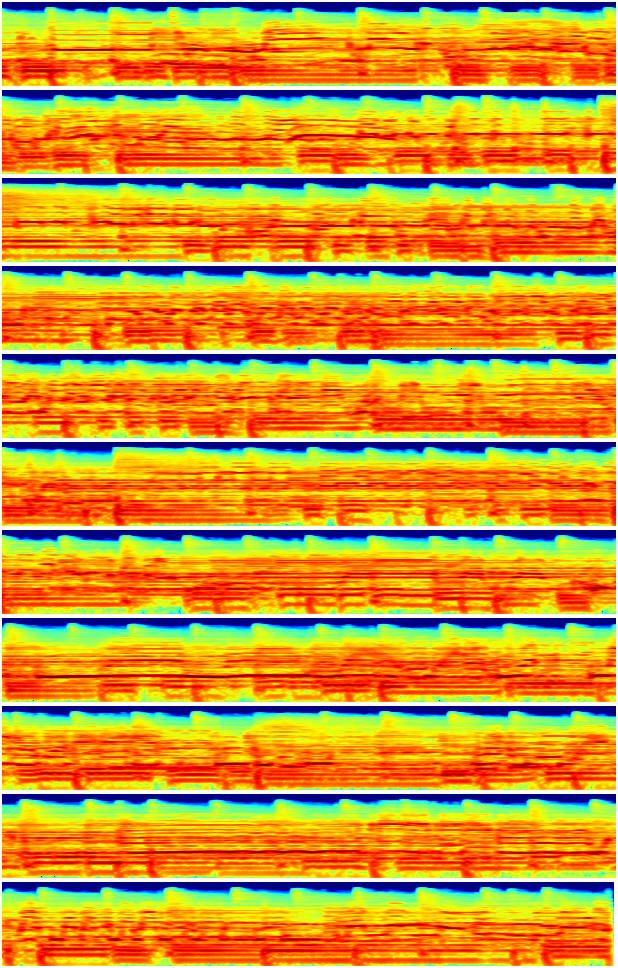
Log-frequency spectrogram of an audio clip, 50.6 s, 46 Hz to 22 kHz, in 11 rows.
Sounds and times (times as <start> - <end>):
Bass guitar: 0.0 - 50.6.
